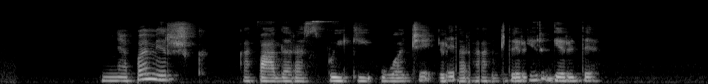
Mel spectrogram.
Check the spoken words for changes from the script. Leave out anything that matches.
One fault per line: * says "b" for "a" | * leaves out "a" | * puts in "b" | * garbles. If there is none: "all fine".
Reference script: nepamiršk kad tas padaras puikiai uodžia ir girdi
* leaves out "tas"
* garbles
